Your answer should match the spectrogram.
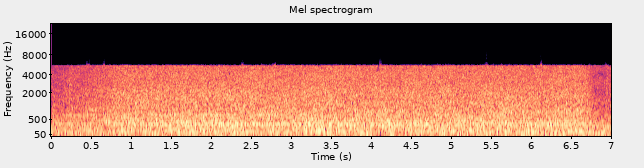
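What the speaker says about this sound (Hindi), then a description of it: "हम आपको उफनती नदी के पानी के शोर को सुनाते हैं" Swollen, flooded river during heavy monsoon rain, its water roaring in a steady, dense broadband rush that stays loud and unbroken throughout, with no voices.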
